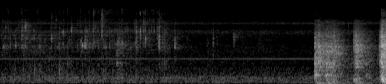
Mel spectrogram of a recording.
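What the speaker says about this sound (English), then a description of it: "I'm going to add a little bit more water" Water poured into a pot of thick tarka daal, a faint drippy trickle at first, then a louder burst of splashing pours near the end.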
